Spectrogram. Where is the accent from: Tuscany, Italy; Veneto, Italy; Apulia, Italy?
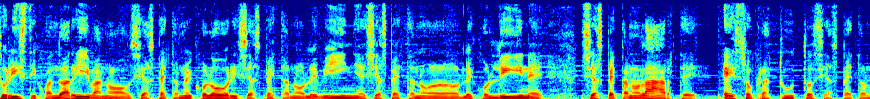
Tuscany, Italy; Prato; Io ormai ho 62 anni, tanti anni fa sono nato a Prato e come tutti i pratesi facevano stoffa, o in filatura, o in tessitura, o in orditura, ma io la mia origine è proprio di Prato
